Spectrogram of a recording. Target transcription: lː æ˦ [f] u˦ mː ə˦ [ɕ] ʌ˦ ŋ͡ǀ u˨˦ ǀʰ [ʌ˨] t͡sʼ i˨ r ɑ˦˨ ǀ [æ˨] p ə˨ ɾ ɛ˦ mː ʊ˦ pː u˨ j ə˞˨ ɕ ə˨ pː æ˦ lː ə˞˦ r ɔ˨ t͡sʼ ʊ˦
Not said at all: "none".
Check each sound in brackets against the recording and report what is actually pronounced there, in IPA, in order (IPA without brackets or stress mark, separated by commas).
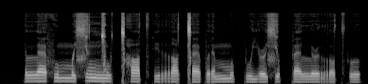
f, ɕ, ɑ˨, æ˨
